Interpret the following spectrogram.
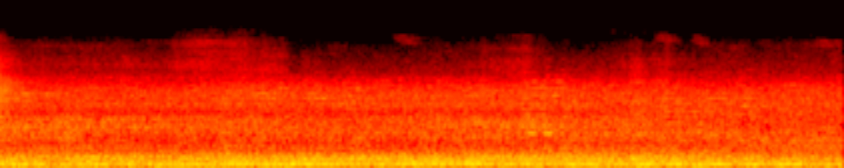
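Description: Steady low rumble of background noise with no clear events, in the manner of distant traffic or a running ventilation fan.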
